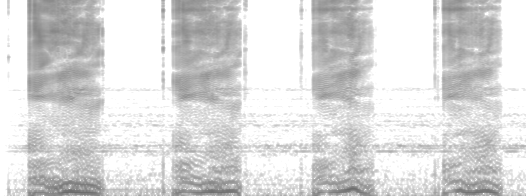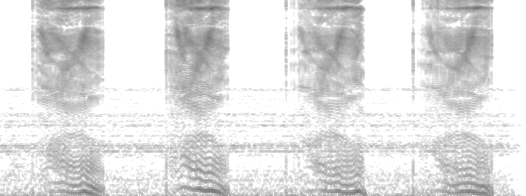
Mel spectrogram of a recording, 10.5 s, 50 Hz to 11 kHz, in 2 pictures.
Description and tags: whisk handle - metal teaspoon
scraped the edge of a metal whisk with a metal teaspoon: four times in one direction, four times in the other direction.
MTC500-M002-s14, rubbing, scraping, teaspoon, whisk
